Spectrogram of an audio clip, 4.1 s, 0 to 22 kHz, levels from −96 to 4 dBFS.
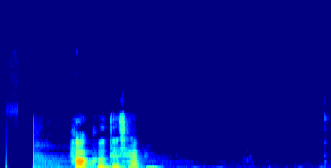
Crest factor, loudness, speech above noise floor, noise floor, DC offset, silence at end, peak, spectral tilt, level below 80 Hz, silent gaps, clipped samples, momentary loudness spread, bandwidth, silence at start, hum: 24 dB; -33 LUFS; 53 dB; -86 dBFS; under 0.1%; 2.2 s; -14 dBFS; -5.5 dB/octave; -70 dBFS; none; under 0.1%; 22 LU; 7.6 kHz; 0.9 s; none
